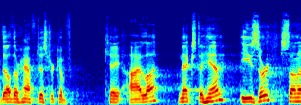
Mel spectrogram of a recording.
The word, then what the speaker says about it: Keilah: There's three syllables there. Keilah carried out repairs for his district.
